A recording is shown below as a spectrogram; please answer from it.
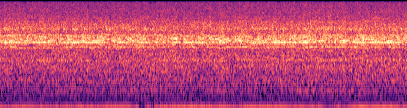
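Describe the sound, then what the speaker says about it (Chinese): Airbus jet engines roar steadily during the climb after takeoff, likely in a flight simulator: a continuous broadband rush that stays at the same level, with no voices. "飞机现在也已经这个离地了，下面收起落架"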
